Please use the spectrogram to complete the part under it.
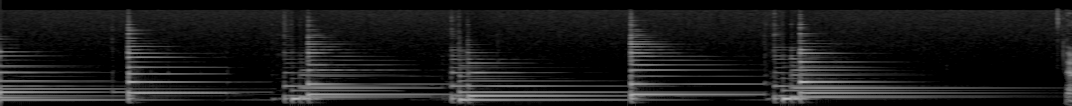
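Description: Fingerstyle ukulele playing a slow phrase from The First Noel: distinct plucked notes and small chords at a steady gentle pace, each ringing out before the next, close and clean with no voices.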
